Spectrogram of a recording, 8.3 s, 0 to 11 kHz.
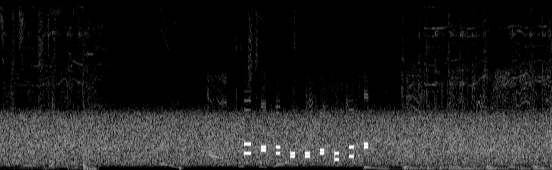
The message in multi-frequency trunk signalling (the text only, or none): KP 0933628 ST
